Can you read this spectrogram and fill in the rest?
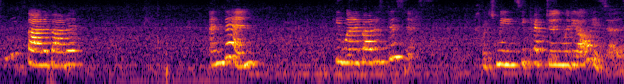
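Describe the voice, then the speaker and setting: A woman primary school teacher reading a picture book aloud to a young class with expressive, emphatic storytelling. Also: sits high. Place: indoor classroom, children present. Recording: echoey classroom from far off, some noise.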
